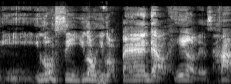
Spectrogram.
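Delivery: mock gleeful gloating tone. Imitating believers who want people to burn in hell: imitating gleeful believers. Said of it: "you sound like you a little bit too happy".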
